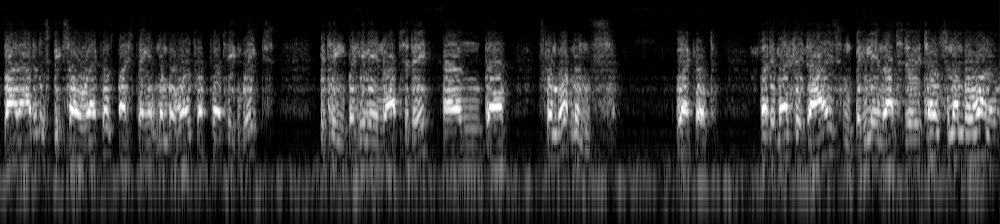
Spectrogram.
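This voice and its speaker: A man's voice: mid-range voice, fast talker. A man presenting on radio in a casual, unpolished way, reading loosely from notes. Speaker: shortwave radio station presenter. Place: pirate radio station broadcasting from Scotland. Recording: tinny, distant shortwave radio broadcast.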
